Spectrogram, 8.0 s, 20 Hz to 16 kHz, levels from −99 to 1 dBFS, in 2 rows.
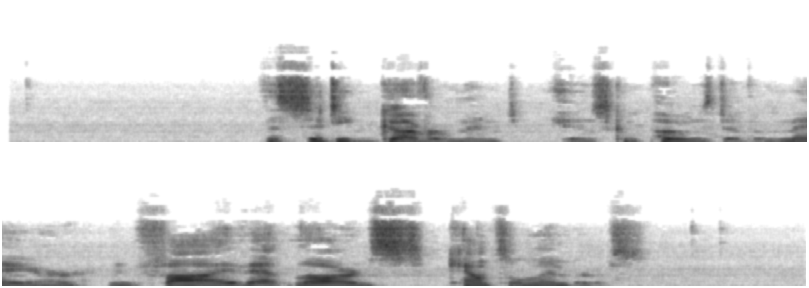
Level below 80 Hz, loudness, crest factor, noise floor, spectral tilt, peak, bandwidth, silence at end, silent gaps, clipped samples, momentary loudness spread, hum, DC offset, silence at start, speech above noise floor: -68 dBFS; -25 LUFS; 20 dB; -67 dBFS; -3 dB/octave; -6 dBFS; 10 kHz; 0.85 s; none; under 0.1%; 18 LU; none; under 0.1%; 1.3 s; 41 dB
